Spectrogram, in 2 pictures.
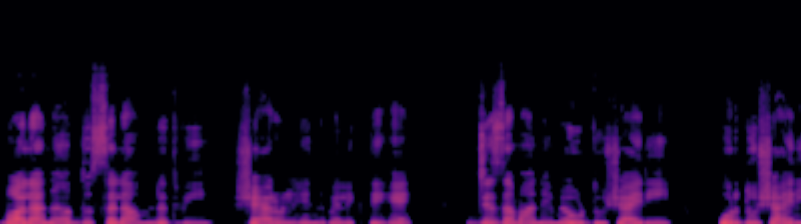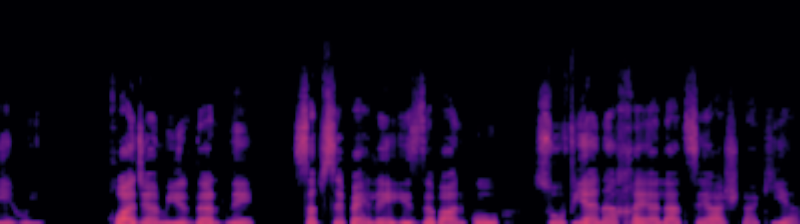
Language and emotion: Urdu, neutral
